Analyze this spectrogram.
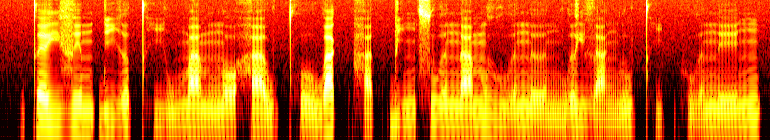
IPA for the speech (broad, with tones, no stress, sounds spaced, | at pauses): t̪ ɛ˧ j v e˧ m ɗ i˨˩˦ ə̯ t̪ʰ i˨˩˨ w m a˨˩ m n ɔ˨˩ h a˨˩˦ w t̪ʰ o˨˩˦ w a˦˥ k̚ h a˨˩ t̚ ɓ i˧˥ ŋ s u˧ ə̯ n a˧˥ m ɣ u˨˩˦ ə̯ n əː˨˩ n w ə˧ j l a˨˩˨ ŋ l u˧˥ t̪ʰ i˨˩ k̚ h u˨˩˦ ə̯ n e˧˥ ŋ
